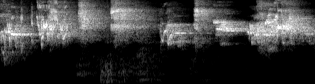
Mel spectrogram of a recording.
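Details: Shrill, grating chirps from tame lovebirds run almost without a break, harsh buzzy notes shifting in pitch, with a soft low rustle in the middle.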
